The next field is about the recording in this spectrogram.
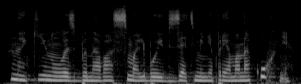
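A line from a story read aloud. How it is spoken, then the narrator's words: Laughing, hiding nerves. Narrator (Russian): Я расхохоталась, пытаясь не показывать собственного волнения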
